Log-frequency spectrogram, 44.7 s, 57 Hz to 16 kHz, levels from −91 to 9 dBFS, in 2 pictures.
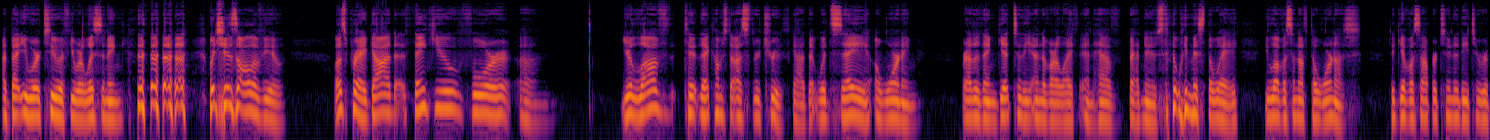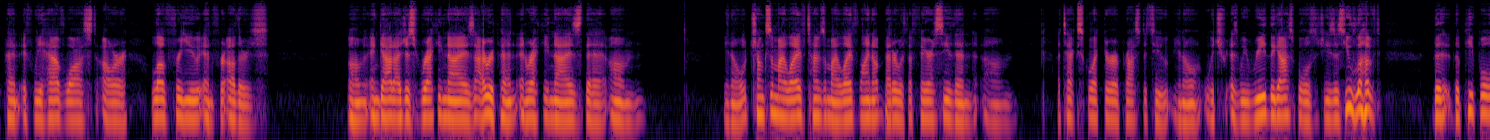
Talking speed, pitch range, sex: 170 wpm, 135-155 Hz, male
